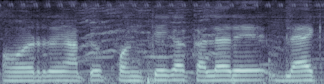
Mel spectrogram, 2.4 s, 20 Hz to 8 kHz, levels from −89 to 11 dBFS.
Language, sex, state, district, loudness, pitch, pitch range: Hindi, male, Maharashtra, Mumbai Suburban, -13 LUFS, 160 Hz, 155-170 Hz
